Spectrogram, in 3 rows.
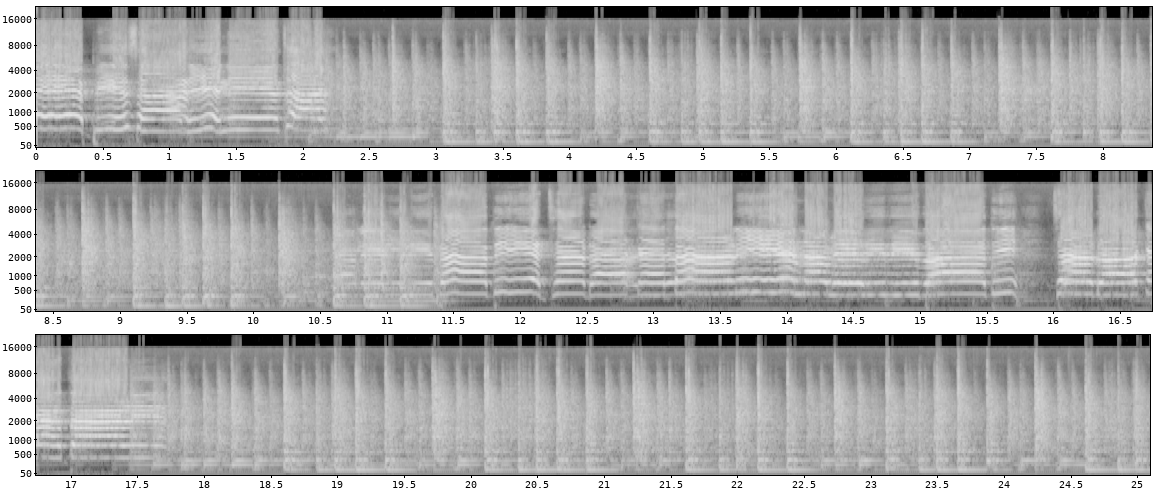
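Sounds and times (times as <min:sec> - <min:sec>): woman singing folk song: 0:00.0 - 0:02.2, 0:10.6 - 0:17.8
drums beating: 0:00.1 - 0:12.2, 0:16.6 - 0:25.0.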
